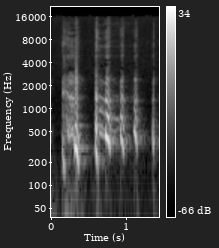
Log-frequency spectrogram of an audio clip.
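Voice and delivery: very high, loud real laugh; burst of laughter. Real, not acted. Host laughing after telling off the hiker, loud high laugh. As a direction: crack up at your own story.

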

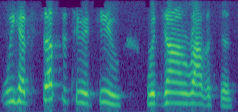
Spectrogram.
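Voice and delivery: ordinary talk, nothing marked

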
